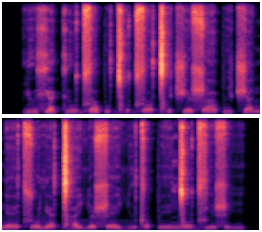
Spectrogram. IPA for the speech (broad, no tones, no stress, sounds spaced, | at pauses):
ɾʲ ɯ xʲ a kʲ o d͡z ʌ p ɯ ɡ͡ǀ o d͡z ʌ ɡ͡ǀ ʌ t͡ʃ e ʂ a p i t͡ʃ a n ɛ t͡s o lʲ a ɡ͡ǀ a ʎ ʌ ʂ ɛ ʎ ɯ d ʌ p e ŋ͡ǀ o d͡z i ʂ i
